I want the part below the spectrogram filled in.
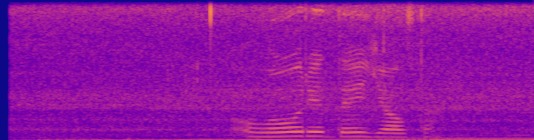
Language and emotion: Russian, neutral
